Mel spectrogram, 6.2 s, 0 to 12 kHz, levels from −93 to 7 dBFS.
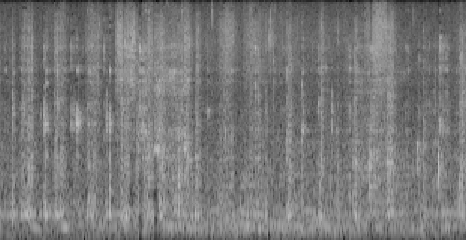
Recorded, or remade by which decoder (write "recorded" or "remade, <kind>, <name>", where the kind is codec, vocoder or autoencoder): recorded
